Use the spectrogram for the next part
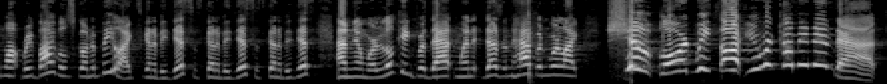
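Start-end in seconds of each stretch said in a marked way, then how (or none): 6.0-8.8 high, loud wail of complaint; hammed-up disappointed whine; mock dismay. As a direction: protest to heaven, high and loud. Voices disappointed believers to God.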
